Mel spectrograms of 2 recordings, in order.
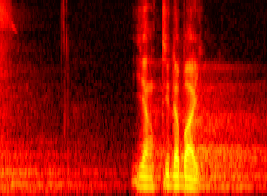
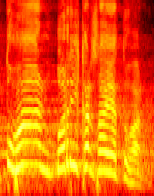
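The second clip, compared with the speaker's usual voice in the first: mock demanding prayer; 10 semitones higher, 4 dB louder, slower than usual.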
